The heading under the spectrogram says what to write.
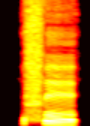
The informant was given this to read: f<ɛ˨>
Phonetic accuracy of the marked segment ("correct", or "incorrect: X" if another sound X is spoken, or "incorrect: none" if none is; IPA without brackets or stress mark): incorrect: ɛ̃˨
